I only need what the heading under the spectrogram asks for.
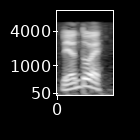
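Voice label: Man, consecutive pairs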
